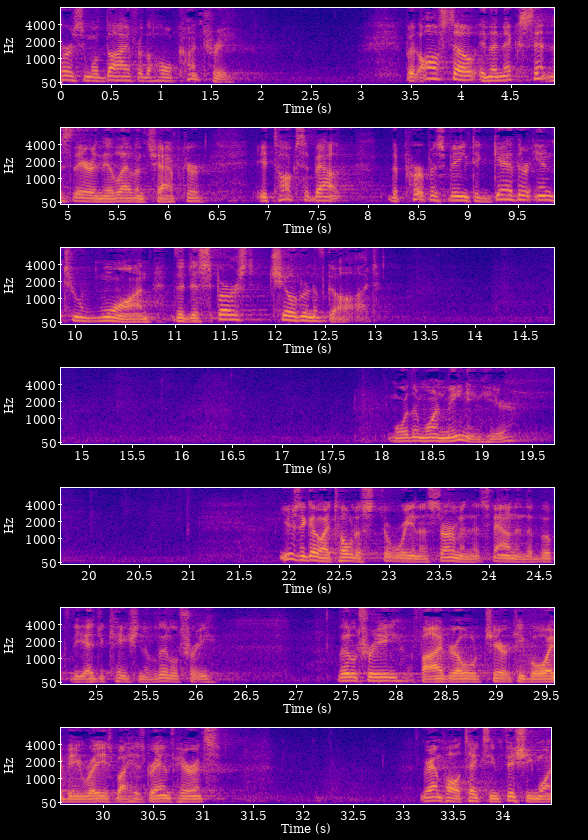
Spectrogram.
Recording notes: At Highland Baptist Church.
